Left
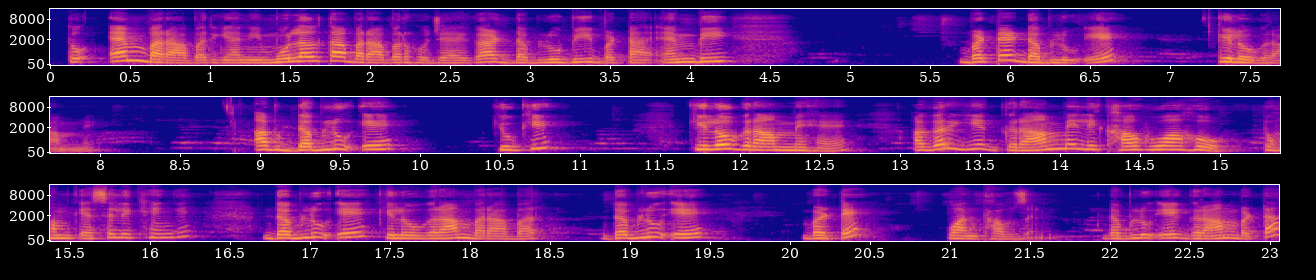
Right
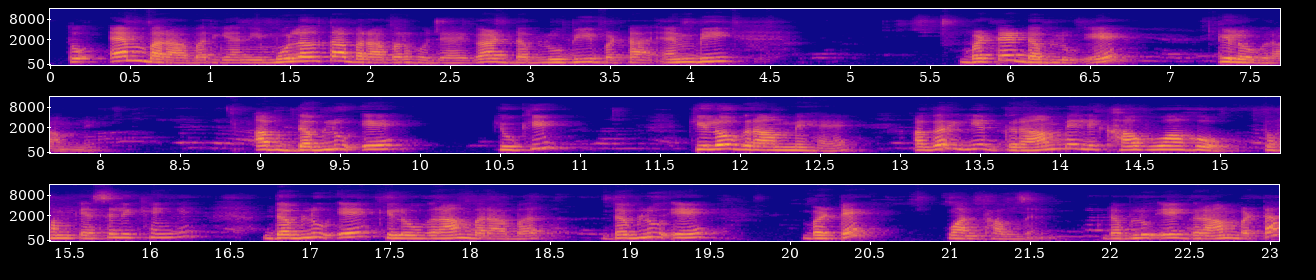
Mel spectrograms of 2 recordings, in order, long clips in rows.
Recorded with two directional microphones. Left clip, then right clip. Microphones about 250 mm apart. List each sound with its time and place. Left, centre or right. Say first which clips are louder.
0.1 s a woman's voice: left 4 dB; left
5.7 s a woman's voice: left 4 dB; left
8.8 s a woman's voice: left 4 dB; left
